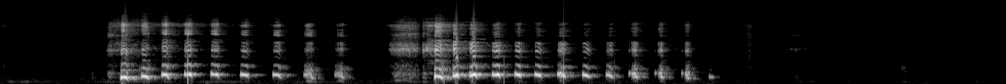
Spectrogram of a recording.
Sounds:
Laughter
